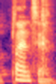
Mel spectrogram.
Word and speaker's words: plantain: You pronounce it like mountain. So plantain.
